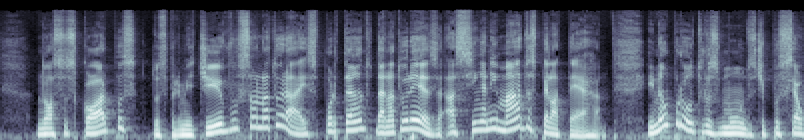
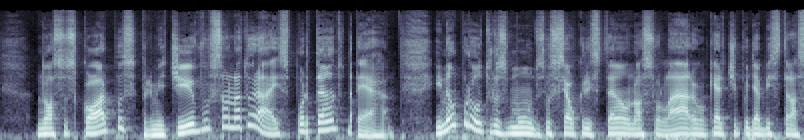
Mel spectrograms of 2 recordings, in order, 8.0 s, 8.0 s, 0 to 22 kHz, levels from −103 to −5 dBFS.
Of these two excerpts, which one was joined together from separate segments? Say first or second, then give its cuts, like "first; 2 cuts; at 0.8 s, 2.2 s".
second; 3 cuts; at 1.4 s, 3.5 s, 5.4 s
